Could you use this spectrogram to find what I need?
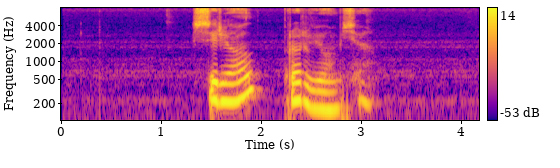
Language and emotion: Russian, neutral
